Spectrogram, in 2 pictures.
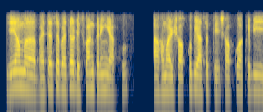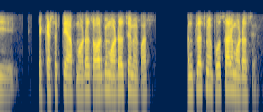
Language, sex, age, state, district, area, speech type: Urdu, male, 30-45, Telangana, Hyderabad, urban, conversation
